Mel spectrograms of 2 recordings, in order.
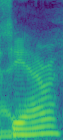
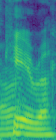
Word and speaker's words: Ciara: No, it's Kira. Kira. It's Kira, absolutely. We did at the production meeting, air quotes, we did get schooled on the proper pronunciation of absolutely, Winter because it is Storm an Kira. Irish name, actually, because so the way it's spelled is Ciara, and I kept calling it Cara, didn't I, when we were doing...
